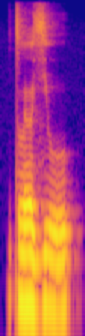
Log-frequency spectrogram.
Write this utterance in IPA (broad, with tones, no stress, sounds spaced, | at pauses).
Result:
t l ə˦˨ zʲ u˧˩˧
